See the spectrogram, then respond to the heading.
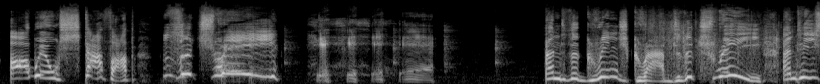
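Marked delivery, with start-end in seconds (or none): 0.1-2.8 much higher, gleeful villain's shout; gleeful Grinch shout. A narrator's reading. The Grinch announcing he'll take the tree, shouting with glee. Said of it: "grinned the Grinch". 3.1-4.3 a very soft, low evil laugh; wicked low laugh. A narrator's reading. The Grinch laughing to himself over the tree, low and soft.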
